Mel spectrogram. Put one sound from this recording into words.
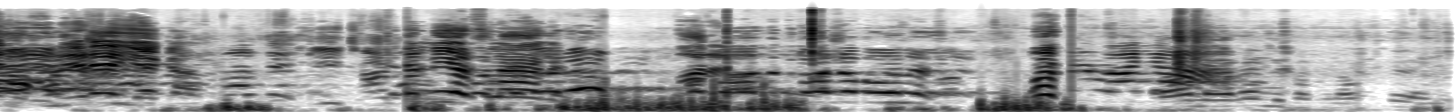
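Young men talk and call out loudly outdoors.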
